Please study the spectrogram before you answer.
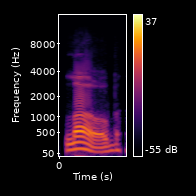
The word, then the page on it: lobe: American English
